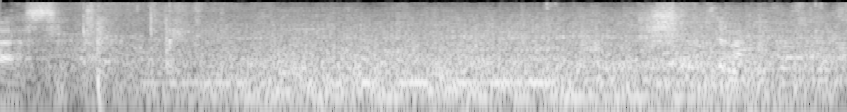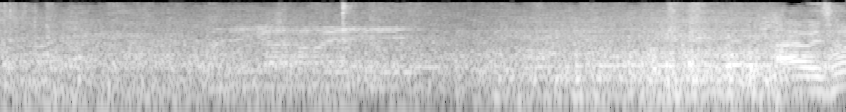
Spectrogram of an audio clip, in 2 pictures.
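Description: Crowded third-class train carriage travelling in India, a steady rumble of the moving rail car with rhythmic wheel clatter and occasional squeals, voices of passengers chattering throughout and growing louder toward the end.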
